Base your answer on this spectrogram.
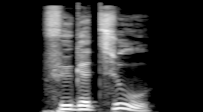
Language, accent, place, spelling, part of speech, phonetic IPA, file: German, Germany, Berlin, füge zu, verb, [ˌfyːɡə ˈt͡suː], De-füge zu.ogg
- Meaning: inflection of zufügen: 1. first-person singular present 2. first/third-person singular subjunctive I 3. singular imperative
